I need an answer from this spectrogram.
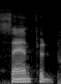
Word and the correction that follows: Stanford: Prison Experiment? – Stanford.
